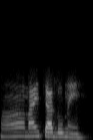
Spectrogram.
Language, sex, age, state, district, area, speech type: Odia, female, 45-60, Odisha, Sambalpur, rural, conversation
